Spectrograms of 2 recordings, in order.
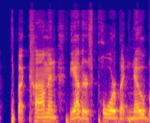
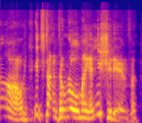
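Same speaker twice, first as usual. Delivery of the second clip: much higher, louder annoying nerd voice; nerdy tyrant voice; 10 dB louder than usual. Retold or imitated. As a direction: play the incel nerd villain, grating. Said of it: "he talks like this".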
